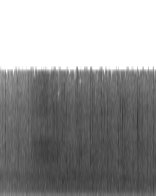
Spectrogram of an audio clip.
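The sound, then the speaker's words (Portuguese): An audience claps steadily for Alfabetiza Juntos SP, a dense, even wash of many hands that swells in the first half-second and holds loud throughout, with no voices over it. “Mais palmas para Alfabetiza Juntos SP.”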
